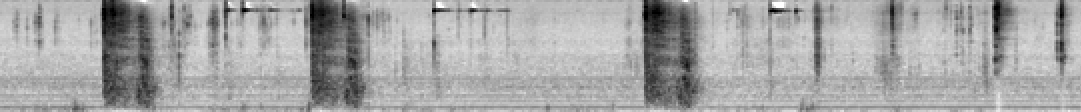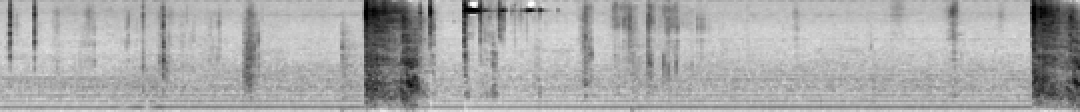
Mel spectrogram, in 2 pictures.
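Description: Semi-automatic pistol fired five times at irregular intervals: two shots about a second and a half apart near the start, one about five seconds in, one about eleven seconds in and one at the very end. Each sharp shot has a short echo.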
